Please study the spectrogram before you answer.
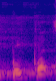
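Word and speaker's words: Bekandze: Bekatse, ça s'écrit Bekatse, ça se prononce Bekatse, mais ça ne s'écrit pas Bekatse, hein, ça s'écrit Bekadje, hein, en indien tibétain.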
